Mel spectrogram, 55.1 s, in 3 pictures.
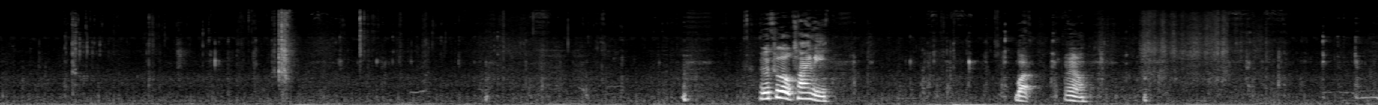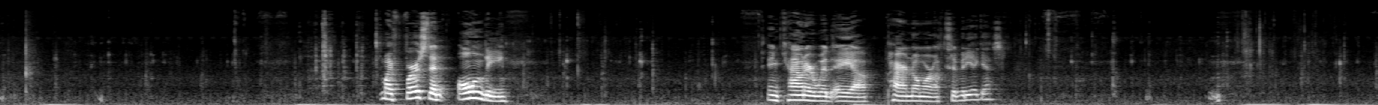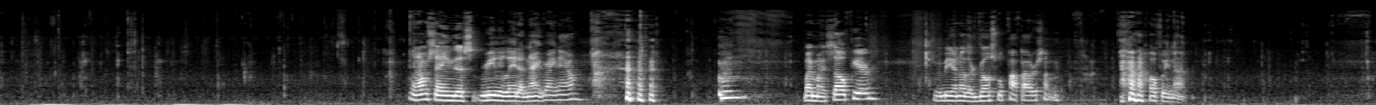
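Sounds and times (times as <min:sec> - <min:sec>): close chewing mouth sounds: 0:00.2 - 0:10.1, 0:11.0 - 0:23.5, 0:25.1 - 0:28.6, 0:31.7 - 0:42.3, 0:45.7 - 0:47.5, 0:50.2 - 0:55.0.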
